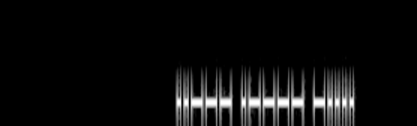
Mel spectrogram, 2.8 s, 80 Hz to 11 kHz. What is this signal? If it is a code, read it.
Morse code, heard as a keyed tone, about 50 wpm, 700 Hz. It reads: 216
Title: Numbers - 3-Digit 50wpm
